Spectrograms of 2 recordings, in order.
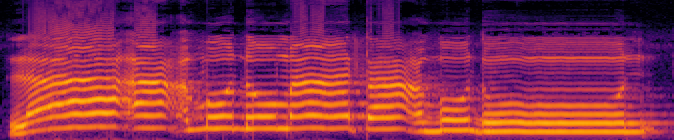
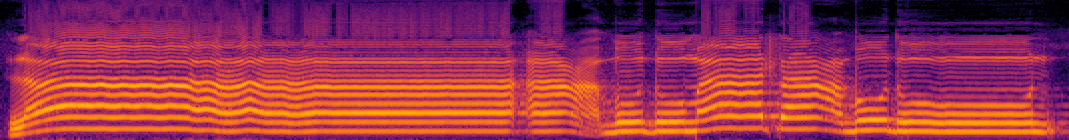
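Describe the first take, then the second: First: The first vowel is held short. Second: The first vowel is held very long. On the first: "Hanya dua harokat" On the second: "Karena keduanya dalam keadaan al-isba"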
